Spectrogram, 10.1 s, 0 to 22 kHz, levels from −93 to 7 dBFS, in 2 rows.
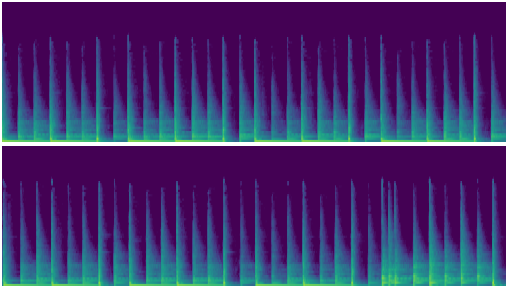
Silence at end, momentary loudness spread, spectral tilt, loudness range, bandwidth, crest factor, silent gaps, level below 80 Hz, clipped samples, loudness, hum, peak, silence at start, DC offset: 0.05 s; 7 LU; -7.5 dB/octave; 1 LU; 7.8 kHz; 18 dB; none; -34 dBFS; under 0.1%; -19 LUFS; none; 0 dBFS; 0 s; under 0.1%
